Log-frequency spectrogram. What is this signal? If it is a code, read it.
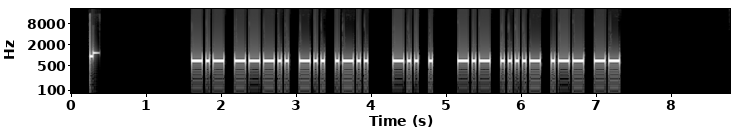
Morse code, heard as a keyed tone, about 25 wpm, 700 Hz. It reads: K8DL DE K4WM
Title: USA Callsign DE Callsign - 4 Characters - 25wpm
